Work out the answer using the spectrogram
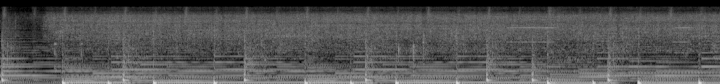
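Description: Fried beef slices hitting a hot stainless frying pan and sizzling, the sizzle swelling about half a second in, then stirred with a spatula.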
